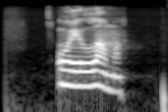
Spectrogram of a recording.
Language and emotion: Russian, angry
